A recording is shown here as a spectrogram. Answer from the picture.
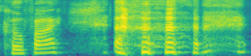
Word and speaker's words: Ko-fi: But we also have our coffee, which we all lovingly sometimes pronounce Ko-fi, where that's where we post all of our articles.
